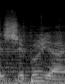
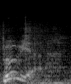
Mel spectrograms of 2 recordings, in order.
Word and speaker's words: Shibuya: Or you guys say Shibuya, I guess, is the proper gaijin pronunciation. That's the Western style. That's how Rip says it. Shibuya. Ooh. Shibuya.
